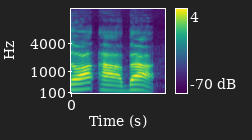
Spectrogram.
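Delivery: ordinary delivery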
